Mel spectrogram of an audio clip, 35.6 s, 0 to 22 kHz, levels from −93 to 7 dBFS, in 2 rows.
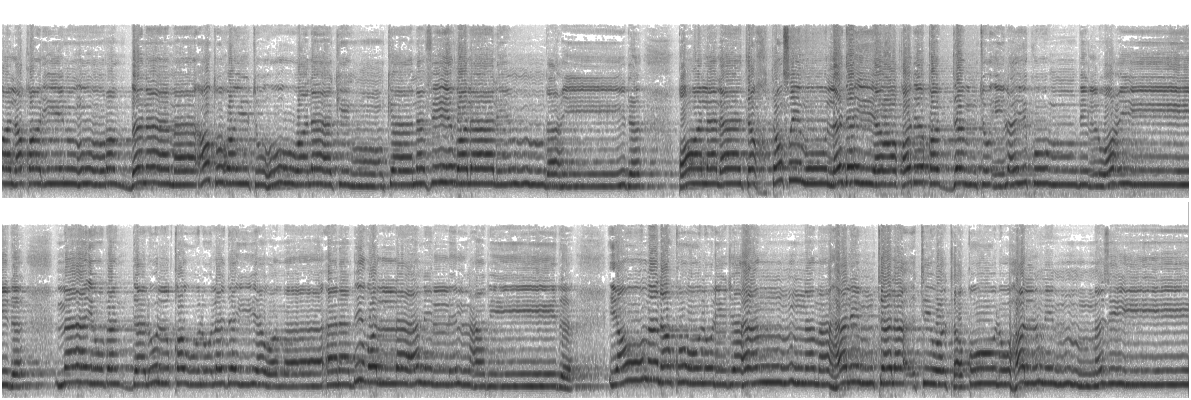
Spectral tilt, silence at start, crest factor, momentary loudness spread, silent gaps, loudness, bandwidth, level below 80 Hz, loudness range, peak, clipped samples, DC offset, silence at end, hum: -3 dB/octave; 0 s; 14 dB; 6 LU; none; -15 LUFS; 13.5 kHz; -60 dBFS; 3 LU; -2 dBFS; under 0.1%; under 0.1%; 0 s; none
